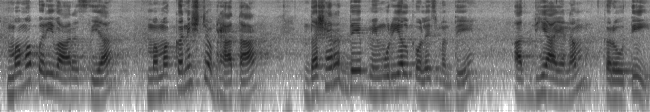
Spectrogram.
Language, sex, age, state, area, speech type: Sanskrit, male, 18-30, Tripura, rural, spontaneous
